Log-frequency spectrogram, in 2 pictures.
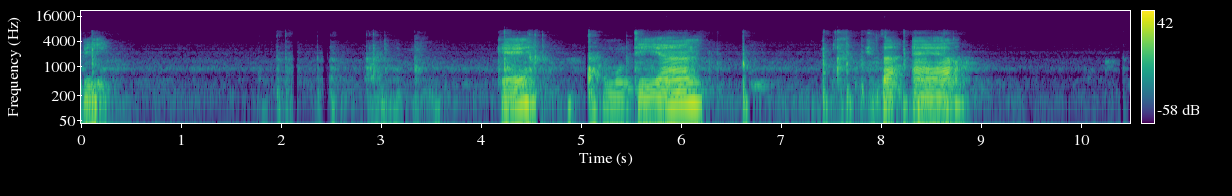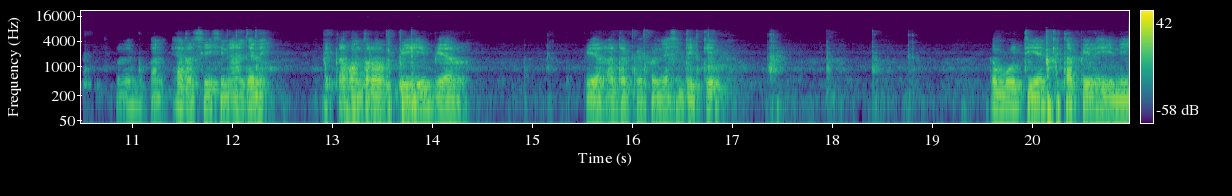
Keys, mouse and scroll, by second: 2.4 click, 2.9-3.4 scroll down 3, 3.4 middle click, 4.6 scroll up 3, 8.2 ctrl+r, 12.0 click, 12.4 click, 13.6 ctrl+b, 16.7 click, 17.5-18.0 scroll down 3, 18.0 middle click, 18.8-19.5 scroll up 2, 20.2 c.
